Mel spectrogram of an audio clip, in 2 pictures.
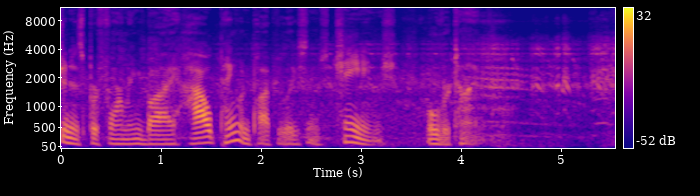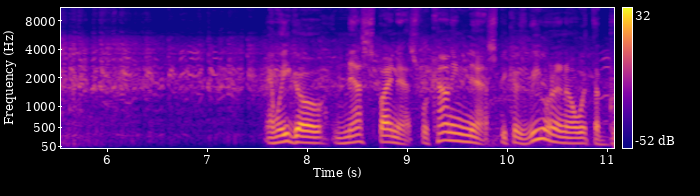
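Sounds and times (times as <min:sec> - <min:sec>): penguin colony calling: 0:00.0 - 0:11.0.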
